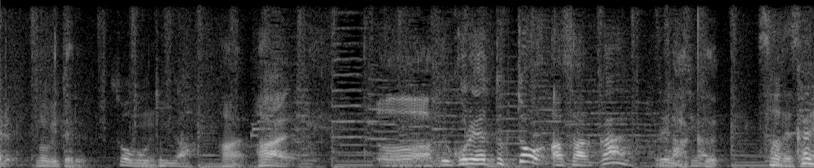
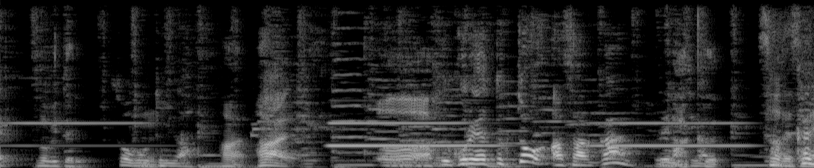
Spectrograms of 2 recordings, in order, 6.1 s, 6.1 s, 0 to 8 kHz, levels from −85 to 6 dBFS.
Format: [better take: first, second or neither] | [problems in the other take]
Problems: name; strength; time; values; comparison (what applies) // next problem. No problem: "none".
first | noise reduction (classical method log-MMSE)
